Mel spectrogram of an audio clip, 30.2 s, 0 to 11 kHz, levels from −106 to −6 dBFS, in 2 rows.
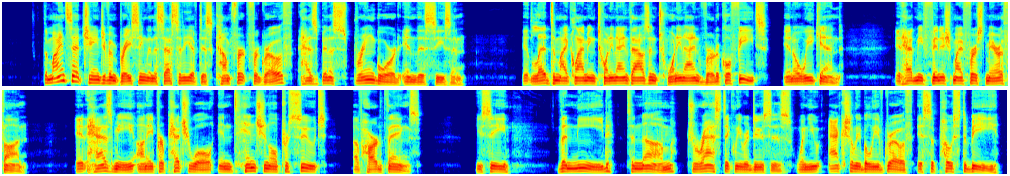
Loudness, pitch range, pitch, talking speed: -21 LUFS, 100-115 Hz, 110 Hz, 125 wpm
